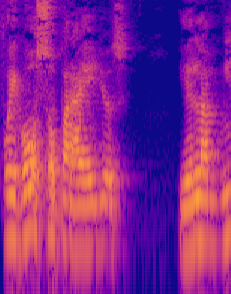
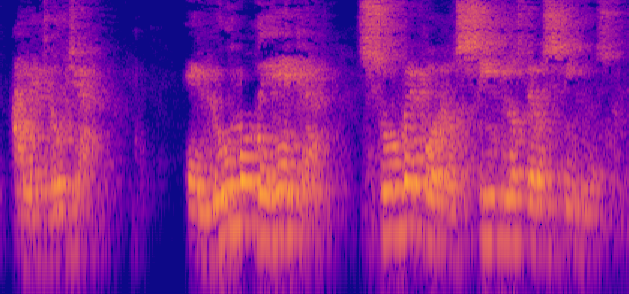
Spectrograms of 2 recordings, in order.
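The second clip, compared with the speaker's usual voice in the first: reverent scripture reading; 3 semitones lower than usual. Acted. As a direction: read the heavenly worship with hushed awe.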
